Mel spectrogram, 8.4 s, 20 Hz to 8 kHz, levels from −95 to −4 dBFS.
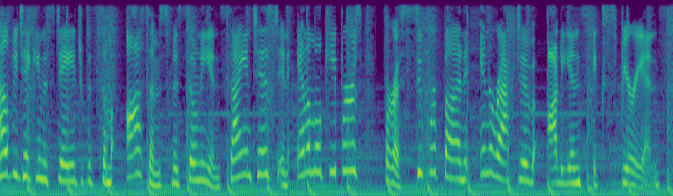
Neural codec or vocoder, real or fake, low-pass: none; real; 7.2 kHz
